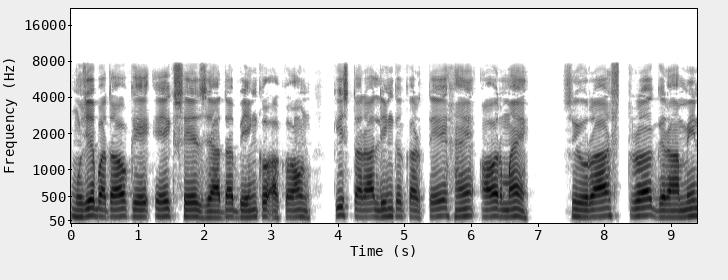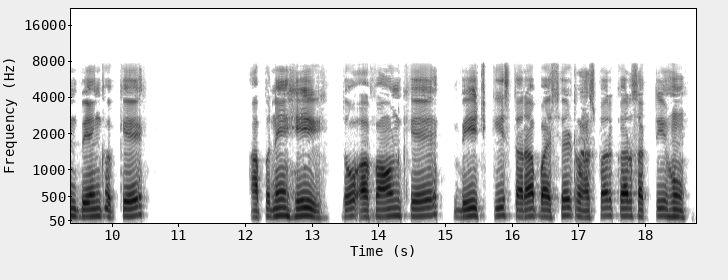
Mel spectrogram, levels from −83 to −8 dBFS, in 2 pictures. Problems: none marked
